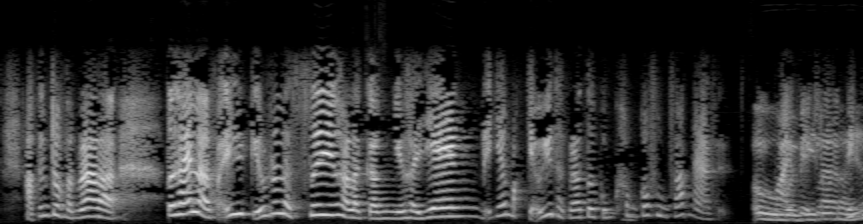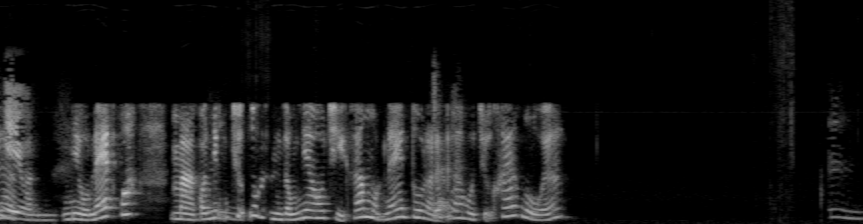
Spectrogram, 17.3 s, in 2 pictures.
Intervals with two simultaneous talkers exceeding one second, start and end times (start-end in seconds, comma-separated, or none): 7.6-8.8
